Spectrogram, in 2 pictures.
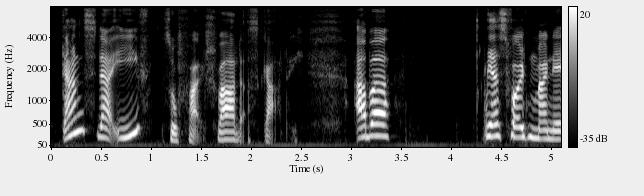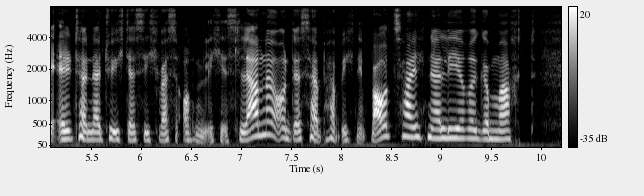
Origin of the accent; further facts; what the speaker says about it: Stuttgart, Baden-Württemberg, Germany; also born or lived in Ludwigsburg; dann ging es zurück nach Stuttgart. Aufgewachsen bin ich in Stuttgart-Bad Cannstatt.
